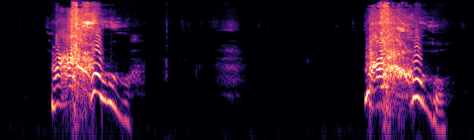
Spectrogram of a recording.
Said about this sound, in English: Oh, I'm going to sneeze.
